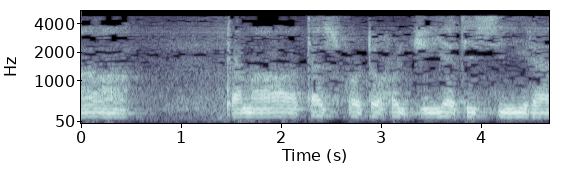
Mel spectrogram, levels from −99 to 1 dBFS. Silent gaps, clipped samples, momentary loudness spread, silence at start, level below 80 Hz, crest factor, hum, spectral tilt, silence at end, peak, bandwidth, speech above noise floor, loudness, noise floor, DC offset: none; under 0.1%; 19 LU; 0 s; -56 dBFS; 14 dB; none; -7.5 dB/octave; 0 s; 0 dBFS; 5 kHz; 21 dB; -14 LUFS; -33 dBFS; under 0.1%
